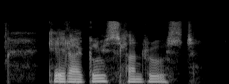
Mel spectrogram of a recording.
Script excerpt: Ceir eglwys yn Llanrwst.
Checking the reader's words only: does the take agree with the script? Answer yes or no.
yes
